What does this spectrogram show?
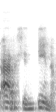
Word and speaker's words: Argentina: Aquí hay un ejemplo de cómo nosotros tenemos que modular nuestra R. Porque nuestra R en español es bastante pronunciada, ¿verdad? En cambio, en inglés es un poco más suave.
